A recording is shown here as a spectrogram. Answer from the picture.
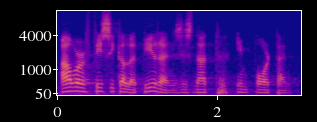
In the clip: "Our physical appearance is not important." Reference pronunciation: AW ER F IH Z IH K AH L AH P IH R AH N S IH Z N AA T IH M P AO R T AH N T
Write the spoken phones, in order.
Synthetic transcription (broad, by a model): AW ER F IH S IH K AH L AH P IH R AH N S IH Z N AA T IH M P AO R T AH N T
